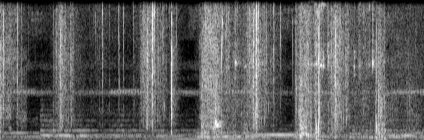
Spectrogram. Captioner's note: wood creaks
